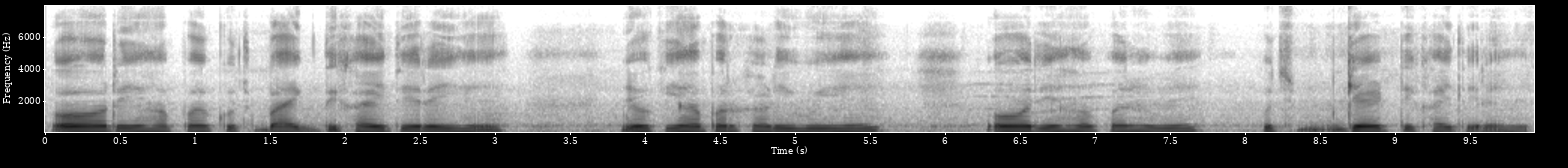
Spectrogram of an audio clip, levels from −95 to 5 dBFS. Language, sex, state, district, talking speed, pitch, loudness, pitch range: Hindi, male, Maharashtra, Sindhudurg, 150 wpm, 150 Hz, -18 LUFS, 145-155 Hz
